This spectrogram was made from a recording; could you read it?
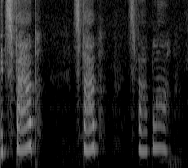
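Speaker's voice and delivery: put-on stretched-out high Scouse accent. Imitating how older Scousers say a phrase, mimicking a Liverpool accent. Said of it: "older Scousers say".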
